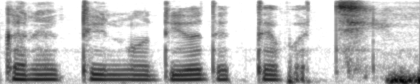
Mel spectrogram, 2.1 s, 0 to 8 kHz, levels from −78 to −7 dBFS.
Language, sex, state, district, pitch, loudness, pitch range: Bengali, female, Assam, Hailakandi, 170 Hz, -18 LUFS, 165-175 Hz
